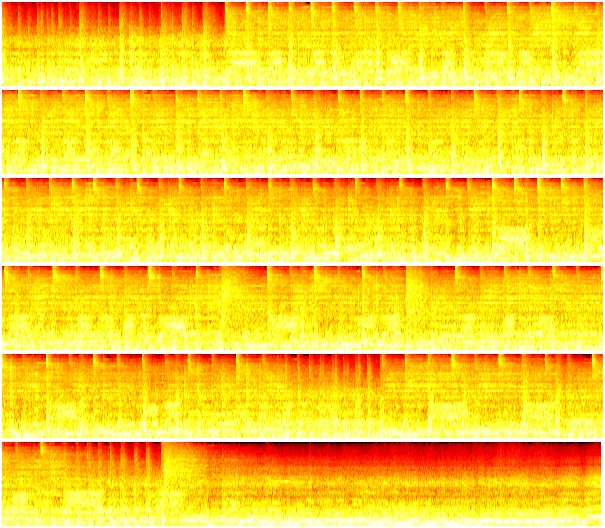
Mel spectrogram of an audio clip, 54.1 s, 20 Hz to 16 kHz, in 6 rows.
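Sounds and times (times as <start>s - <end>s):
punk band playing live: 0.0s - 54.0s.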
